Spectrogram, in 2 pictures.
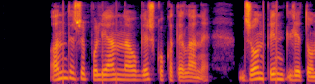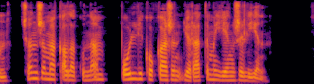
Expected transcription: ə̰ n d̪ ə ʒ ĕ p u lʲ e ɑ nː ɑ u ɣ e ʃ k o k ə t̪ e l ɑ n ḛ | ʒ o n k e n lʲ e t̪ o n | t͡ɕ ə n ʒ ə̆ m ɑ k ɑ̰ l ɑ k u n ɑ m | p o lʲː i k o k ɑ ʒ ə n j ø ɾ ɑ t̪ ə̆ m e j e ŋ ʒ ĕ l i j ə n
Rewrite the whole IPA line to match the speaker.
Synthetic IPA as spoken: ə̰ n d̪ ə ʒ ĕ p o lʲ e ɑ nː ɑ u ɣ e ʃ k o k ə t̪ e l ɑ n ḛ | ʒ o n p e n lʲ e t̪ o n | t͡ɕ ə n ʒ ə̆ m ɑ k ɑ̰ l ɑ k u n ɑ m | p o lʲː i k o k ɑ ʒ ə n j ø ɾ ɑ t̪ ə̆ m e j e ŋ ʒ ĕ l i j ə n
